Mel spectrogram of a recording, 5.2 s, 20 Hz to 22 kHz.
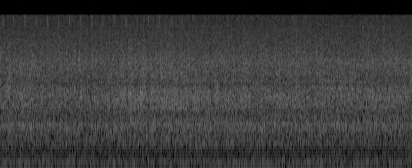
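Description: A tractor engine idles in the video game Farming Simulator 22, a steady, loud, continuous drone with a constant broadband rumble and no pauses or speech.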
